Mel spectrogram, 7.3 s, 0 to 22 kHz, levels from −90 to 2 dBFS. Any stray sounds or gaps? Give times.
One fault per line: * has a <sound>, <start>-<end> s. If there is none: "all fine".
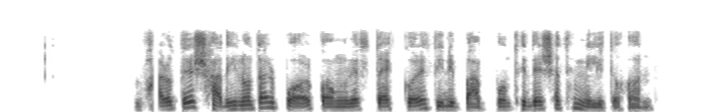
* has a dropout, 1.5-1.6 s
